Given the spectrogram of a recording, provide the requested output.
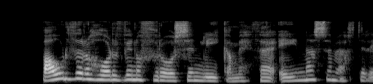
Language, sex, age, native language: Icelandic, female, 30-39, Icelandic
